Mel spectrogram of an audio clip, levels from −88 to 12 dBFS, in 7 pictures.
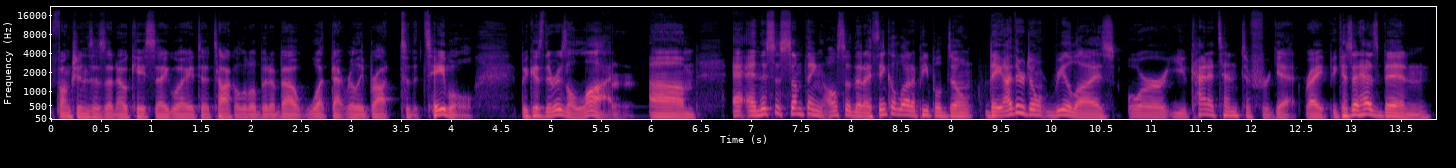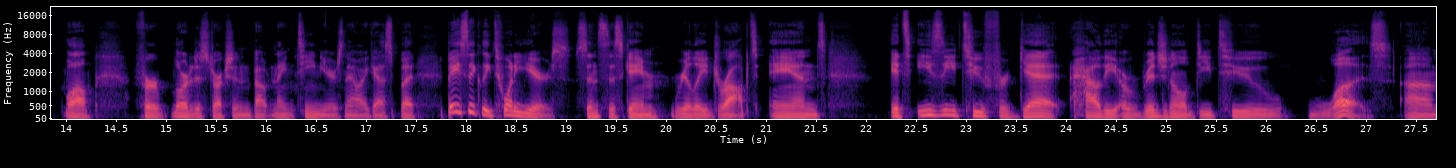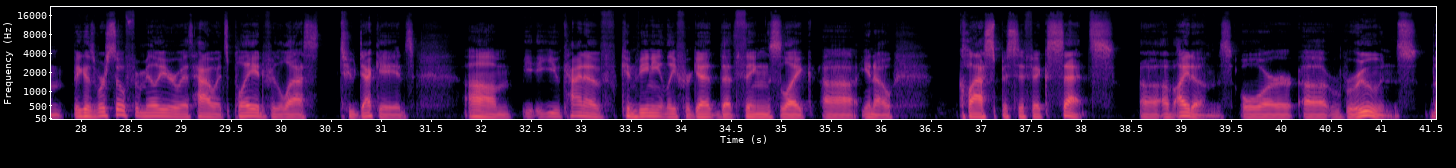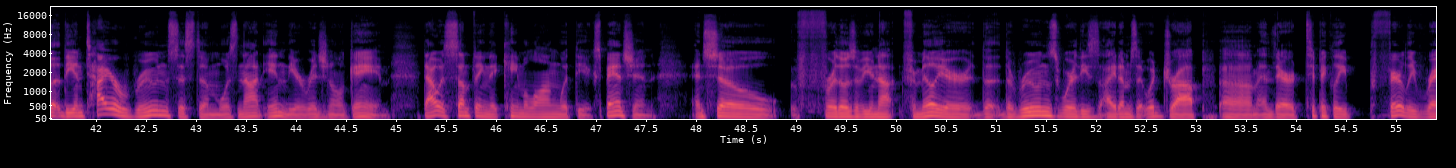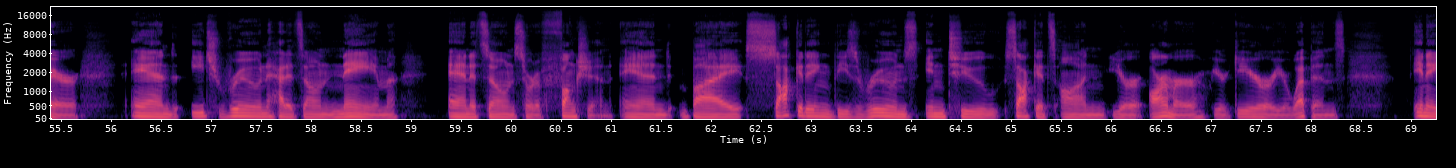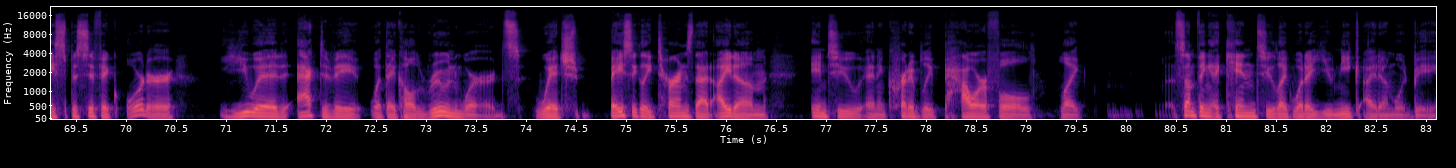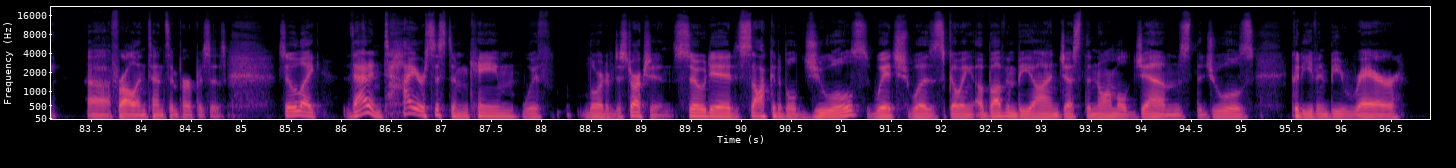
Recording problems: none

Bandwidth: 18.5 kHz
